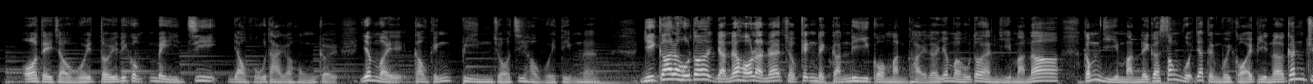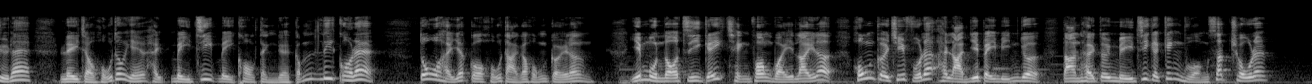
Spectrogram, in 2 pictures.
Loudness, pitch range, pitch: -21 LUFS, 110-165 Hz, 130 Hz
